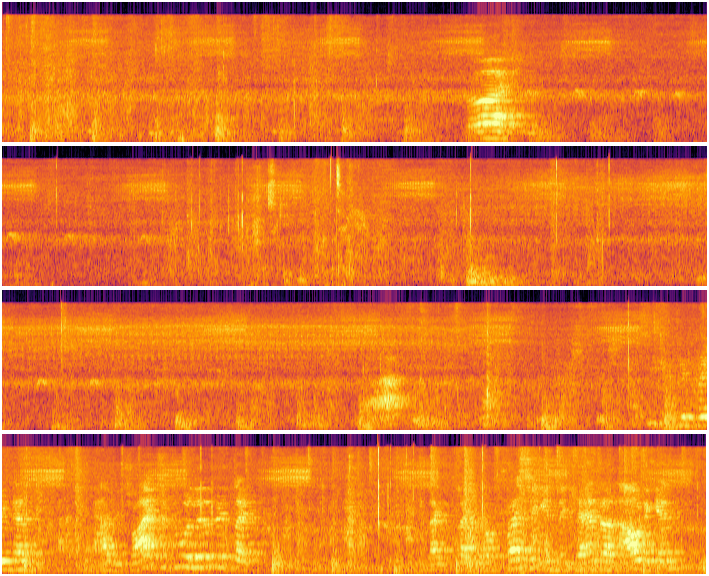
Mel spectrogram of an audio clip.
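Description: A horse's hooves thud softly on sand at a trot.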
